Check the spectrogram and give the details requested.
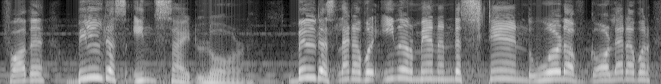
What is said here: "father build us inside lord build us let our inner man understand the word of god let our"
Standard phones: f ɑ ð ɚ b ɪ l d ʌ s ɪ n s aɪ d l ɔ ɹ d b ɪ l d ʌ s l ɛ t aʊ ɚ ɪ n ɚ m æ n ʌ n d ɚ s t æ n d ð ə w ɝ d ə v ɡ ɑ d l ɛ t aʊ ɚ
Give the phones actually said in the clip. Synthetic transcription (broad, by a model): f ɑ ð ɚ b ɪ l d ʌ s ɪ n s aɪ d l ɔ ɹ d b ɪ l d ʌ s l ɛ t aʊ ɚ ɪ n ɚ m æ n ʌ n d ɚ s t æ n d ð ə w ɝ d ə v ɡ ɑ d l ɛ t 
